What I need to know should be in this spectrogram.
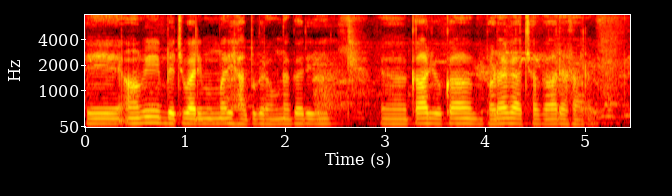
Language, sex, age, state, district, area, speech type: Dogri, male, 18-30, Jammu and Kashmir, Udhampur, rural, spontaneous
